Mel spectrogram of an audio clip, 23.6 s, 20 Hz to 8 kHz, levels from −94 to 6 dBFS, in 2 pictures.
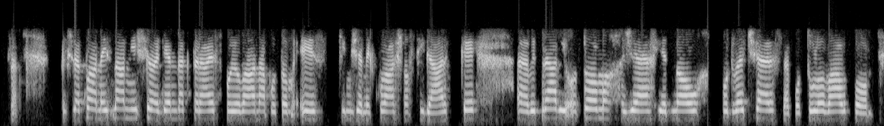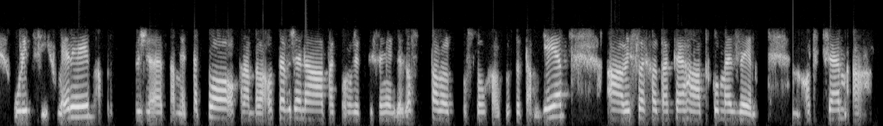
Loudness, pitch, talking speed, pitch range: -14 LUFS, 195 Hz, 130 wpm, 185-210 Hz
